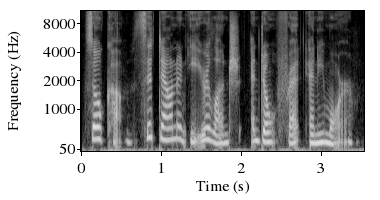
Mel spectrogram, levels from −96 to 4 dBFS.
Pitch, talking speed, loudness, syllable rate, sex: 240 Hz, 220 wpm, -19 LUFS, 4.5 syllables/s, female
